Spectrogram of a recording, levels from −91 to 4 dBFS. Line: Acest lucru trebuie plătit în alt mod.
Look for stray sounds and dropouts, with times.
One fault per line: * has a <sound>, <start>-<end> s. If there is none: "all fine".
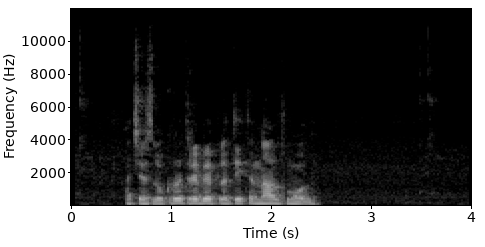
all fine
